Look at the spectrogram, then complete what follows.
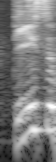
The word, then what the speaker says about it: these: 뒷부분에 you put these, these 발음을 우리가 좀 더 잘해야 될, 주의를 해야 될 필요가 있을 것 같아요. this는 여러분 말 그대로 this 이거잖아요. these, these 길게 발음하고 뒤에 z로 끝나야 복수형으로서 우리가 의미를 전달할 수 있거든요.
